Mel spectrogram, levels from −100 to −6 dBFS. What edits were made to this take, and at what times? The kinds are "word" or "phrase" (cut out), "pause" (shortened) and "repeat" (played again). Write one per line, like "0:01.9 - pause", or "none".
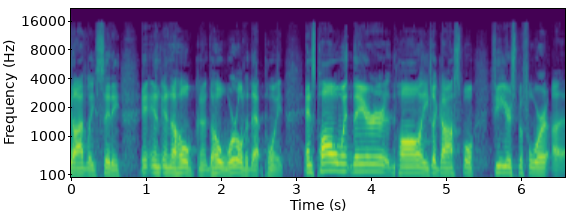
0:01.2 - word
0:01.7 - word
0:03.2 - word
0:04.3 - word
0:04.8 - word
